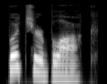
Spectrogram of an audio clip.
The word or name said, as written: butcher-block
